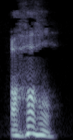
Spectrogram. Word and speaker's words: Ahoghill: I'm in Ballymena in Northern Ireland, in a little town spelt A-H-O-G-H-I-L-L, and it's pronounced Ahol.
